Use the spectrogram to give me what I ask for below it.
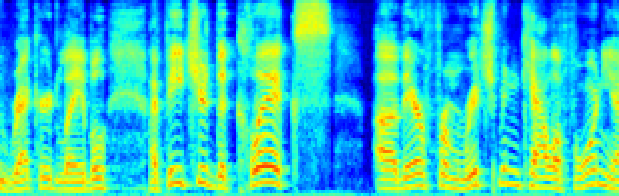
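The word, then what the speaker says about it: Klixs: here uh from october 1959 these are the clicks k l i x s on music city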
